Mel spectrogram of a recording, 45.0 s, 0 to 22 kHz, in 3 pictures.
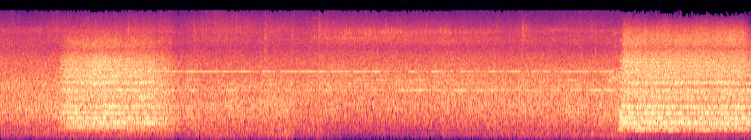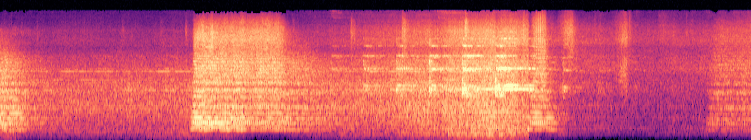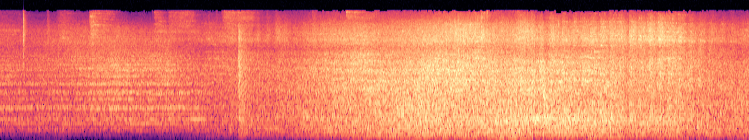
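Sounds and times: locomotive air horn blasts: 1.2s - 3.7s, 12.4s - 15.9s, 18.8s - 21.6s, 25.5s - 26.5s, 29.1s - 34.2s
sharp clicks from train wheels: 3.6s - 12.4s, 21.6s - 28.6s, 30.4s - 32.2s, 33.6s - 45.0s.

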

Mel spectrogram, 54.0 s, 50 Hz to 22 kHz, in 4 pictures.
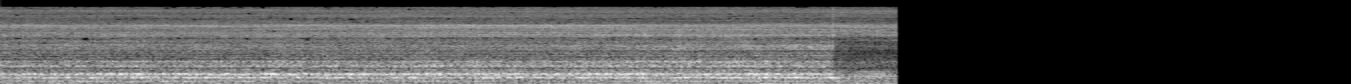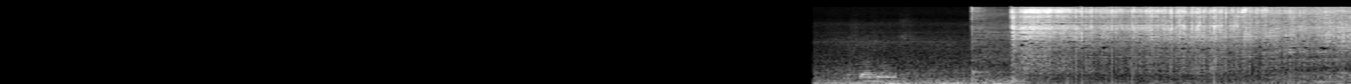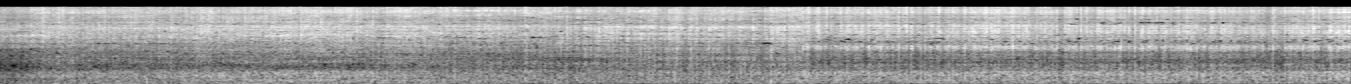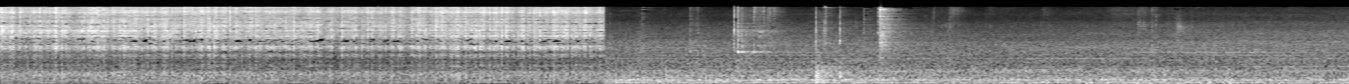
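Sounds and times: welding arc crackling: 0.0s - 8.9s, 23.2s - 46.6s
steady hum: 0.0s - 9.0s.

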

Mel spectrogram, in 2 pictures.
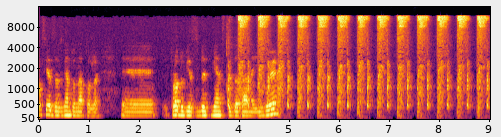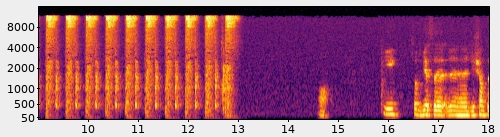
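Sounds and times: short hisses of compressed air: 3.8s - 13.1s.

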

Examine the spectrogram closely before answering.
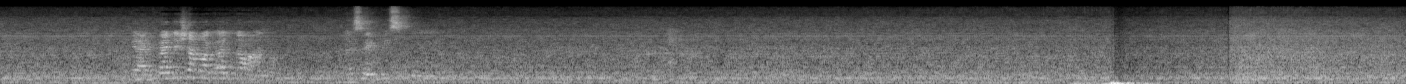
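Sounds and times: background hum and hiss: 0.0s - 14.0s
short low thump: 10.9s - 11.6s.

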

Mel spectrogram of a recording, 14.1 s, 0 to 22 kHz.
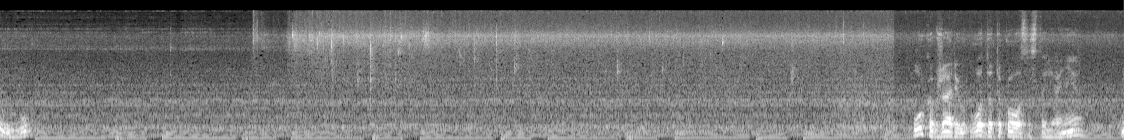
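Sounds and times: onions sizzling in oil: 3.1s - 14.0s.

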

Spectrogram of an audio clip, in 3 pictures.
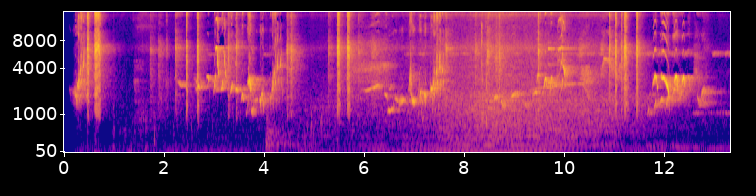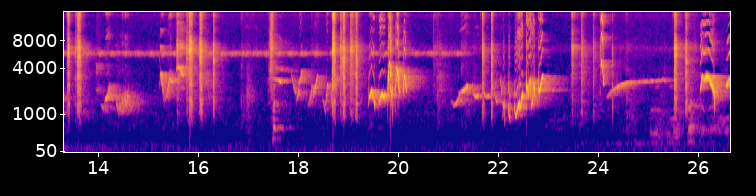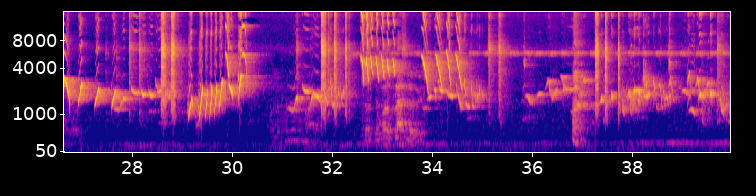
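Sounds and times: bird singing: 0.1s - 1.0s, 1.7s - 39.9s
low rumbling noise: 3.8s - 13.3s.

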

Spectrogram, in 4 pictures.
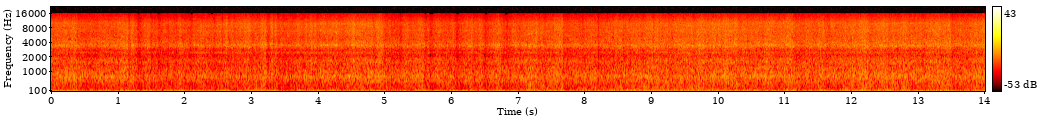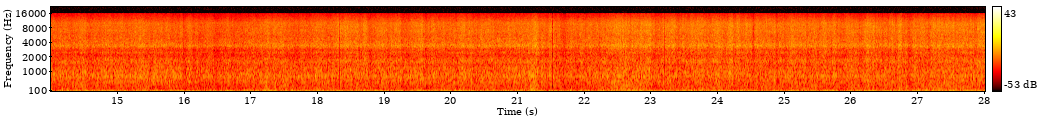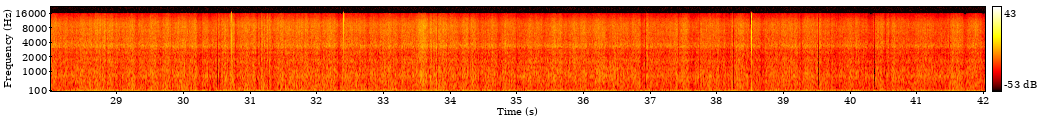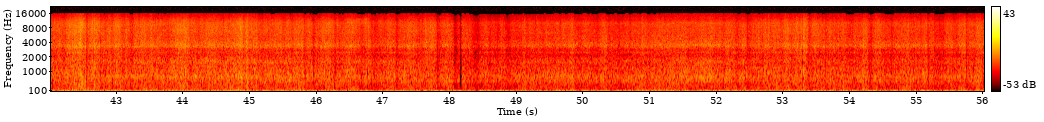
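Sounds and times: car road and wind noise: 0.0s - 56.0s.

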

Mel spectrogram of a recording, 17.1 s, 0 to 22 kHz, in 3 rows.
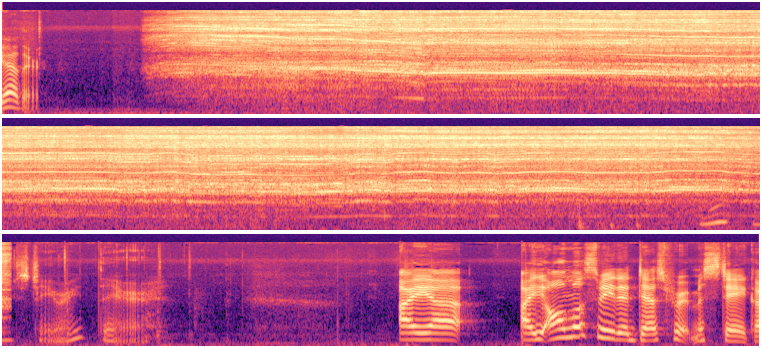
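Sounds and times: circular saw cutting wood: 1.1s - 11.5s.

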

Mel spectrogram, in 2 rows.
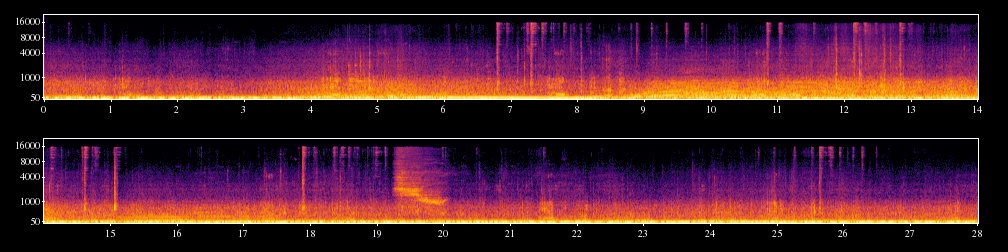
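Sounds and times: vehicle engine revving: 3.2s - 18.6s.

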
